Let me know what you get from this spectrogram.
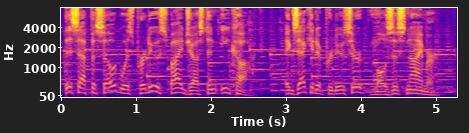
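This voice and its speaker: A man serves as a podcast announcer, reading scripted credits. His pitch is mid-range and very varied, and clear music plays behind his voice. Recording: music under the voice.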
